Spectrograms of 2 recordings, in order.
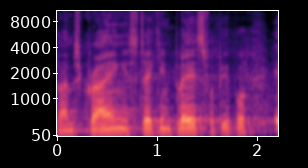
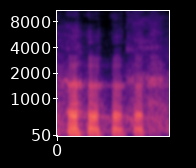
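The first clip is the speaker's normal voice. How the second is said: short chuckle; 2 semitones higher, 3 dB quieter than usual. Real, not acted. Teacher laughs after ego laughing.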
